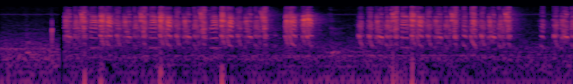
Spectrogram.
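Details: Zebra finch song played to stimulate females to mate: dense runs of buzzy, nasal, harmonic-rich notes in two long bursts separated by a short pause, with a faint steady whine in the background.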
